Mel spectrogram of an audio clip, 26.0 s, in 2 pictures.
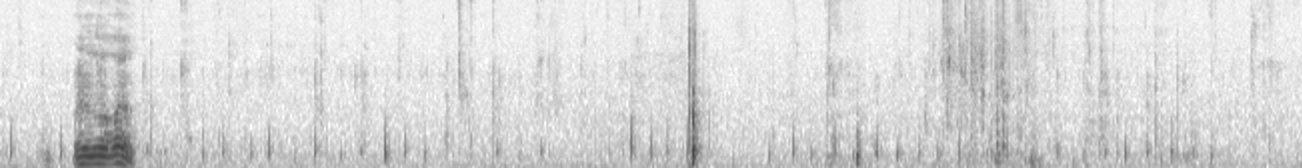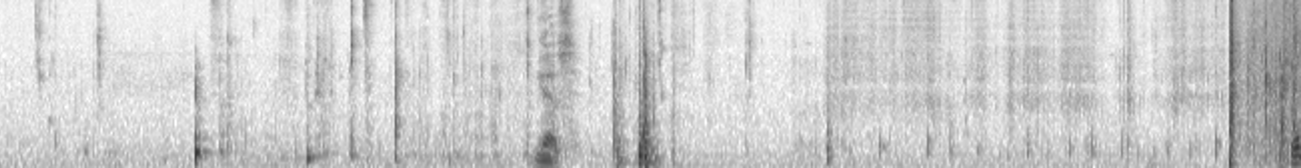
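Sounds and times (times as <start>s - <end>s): soft mouth clicks while chewing: 1.4s - 6.9s, 7.6s - 14.2s, 15.0s - 18.0s.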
